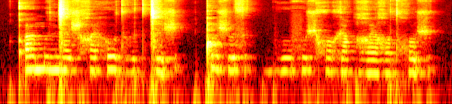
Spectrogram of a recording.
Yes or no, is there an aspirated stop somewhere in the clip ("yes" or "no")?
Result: no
